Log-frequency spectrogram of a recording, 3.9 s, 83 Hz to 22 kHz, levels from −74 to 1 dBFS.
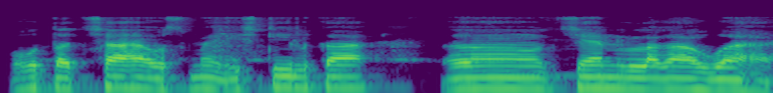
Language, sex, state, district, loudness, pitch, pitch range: Hindi, male, Jharkhand, Deoghar, -19 LUFS, 105 Hz, 105-110 Hz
